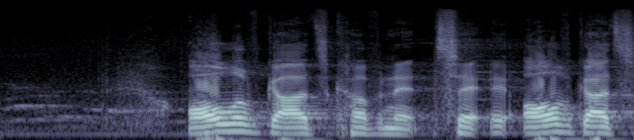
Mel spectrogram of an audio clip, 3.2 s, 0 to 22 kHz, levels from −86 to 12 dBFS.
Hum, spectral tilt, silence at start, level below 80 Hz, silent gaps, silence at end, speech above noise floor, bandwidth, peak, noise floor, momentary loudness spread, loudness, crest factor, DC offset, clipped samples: none; -6 dB/octave; 0.8 s; -46 dBFS; none; 0 s; 30 dB; 15.5 kHz; -4 dBFS; -45 dBFS; 8 LU; -16 LUFS; 12 dB; under 0.1%; under 0.1%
